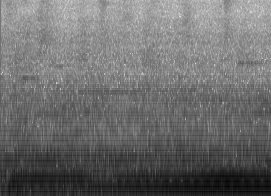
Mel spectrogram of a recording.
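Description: Electronic synthesizer drone: a low bass note comes in at the start under a held higher note and fainter upper tones, swelling slightly in loudness.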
